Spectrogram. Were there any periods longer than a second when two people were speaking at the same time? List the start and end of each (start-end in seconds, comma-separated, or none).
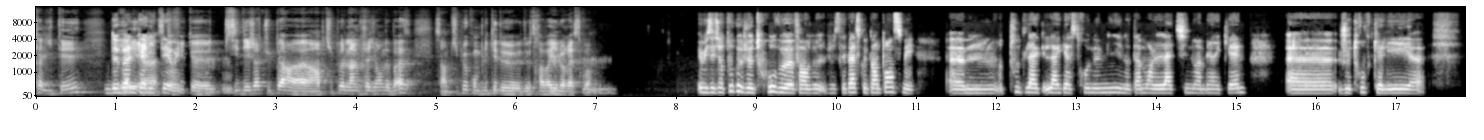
1.0-2.5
